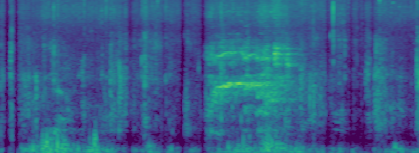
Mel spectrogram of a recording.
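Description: A horse whinnies briefly about two seconds in, with low rumbling thuds before it.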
